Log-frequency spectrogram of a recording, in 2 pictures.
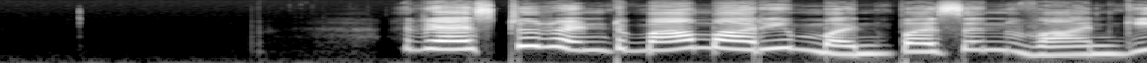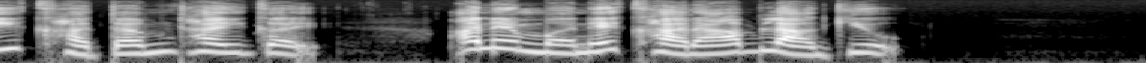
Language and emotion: Gujarati, sad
